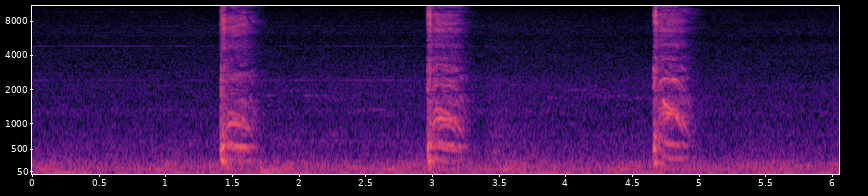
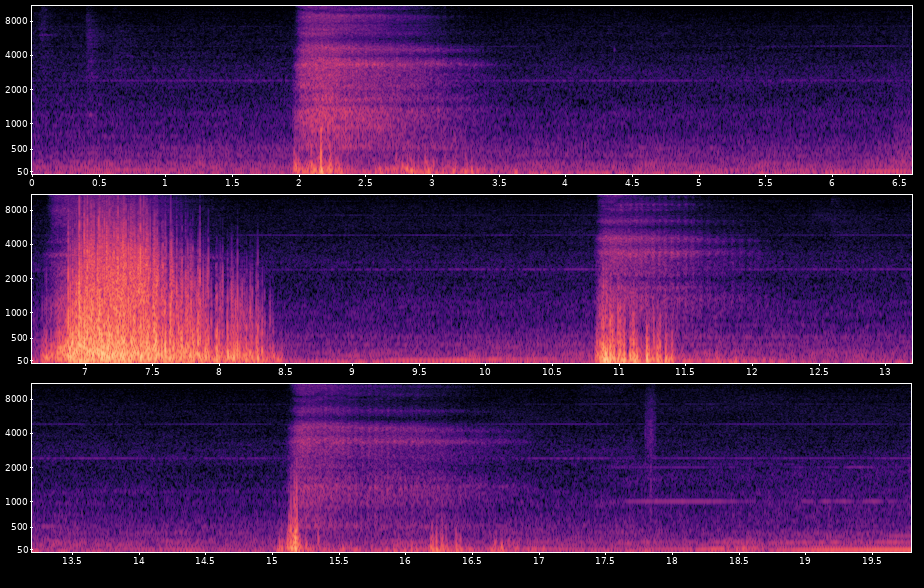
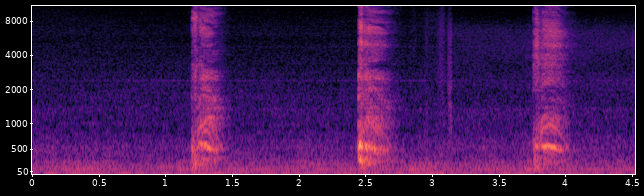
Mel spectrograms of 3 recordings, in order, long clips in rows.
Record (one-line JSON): {"three_cough_length": "6.1 s", "three_cough_amplitude": 9119, "three_cough_signal_mean_std_ratio": 0.63, "exhalation_length": "19.8 s", "exhalation_amplitude": 32768, "exhalation_signal_mean_std_ratio": 0.33, "cough_length": "4.5 s", "cough_amplitude": 16538, "cough_signal_mean_std_ratio": 0.48, "survey_phase": "alpha (2021-03-01 to 2021-08-12)", "age": "18-44", "gender": "Male", "wearing_mask": "Yes", "symptom_none": true, "smoker_status": "Current smoker (1 to 10 cigarettes per day)", "respiratory_condition_asthma": true, "respiratory_condition_other": false, "recruitment_source": "REACT", "submission_delay": "3 days", "covid_test_result": "Negative", "covid_test_method": "RT-qPCR"}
